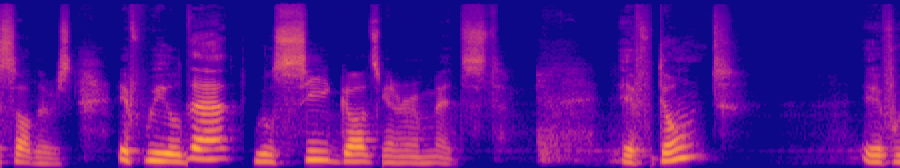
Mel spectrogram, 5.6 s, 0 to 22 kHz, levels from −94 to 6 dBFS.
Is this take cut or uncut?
cut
